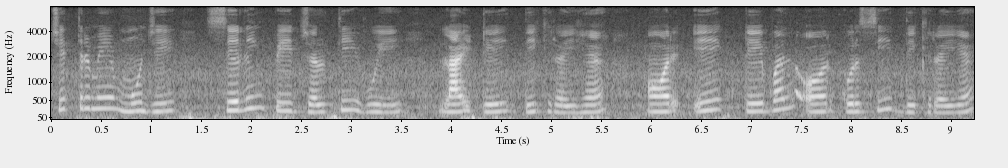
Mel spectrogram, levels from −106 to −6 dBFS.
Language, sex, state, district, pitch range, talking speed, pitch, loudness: Hindi, female, Madhya Pradesh, Katni, 200-255 Hz, 125 wpm, 215 Hz, -24 LUFS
